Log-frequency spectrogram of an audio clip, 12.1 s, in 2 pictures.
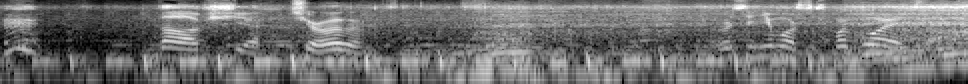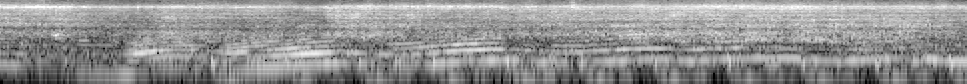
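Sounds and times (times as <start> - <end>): car engine revving: 0.4 - 12.0.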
